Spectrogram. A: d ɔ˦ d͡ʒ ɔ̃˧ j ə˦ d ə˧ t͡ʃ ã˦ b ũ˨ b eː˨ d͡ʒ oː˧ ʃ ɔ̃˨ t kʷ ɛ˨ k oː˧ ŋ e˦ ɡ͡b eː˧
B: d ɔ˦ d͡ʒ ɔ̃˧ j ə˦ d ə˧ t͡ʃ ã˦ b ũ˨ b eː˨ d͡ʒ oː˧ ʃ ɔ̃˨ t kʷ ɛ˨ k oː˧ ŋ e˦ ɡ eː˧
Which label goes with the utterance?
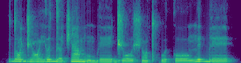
A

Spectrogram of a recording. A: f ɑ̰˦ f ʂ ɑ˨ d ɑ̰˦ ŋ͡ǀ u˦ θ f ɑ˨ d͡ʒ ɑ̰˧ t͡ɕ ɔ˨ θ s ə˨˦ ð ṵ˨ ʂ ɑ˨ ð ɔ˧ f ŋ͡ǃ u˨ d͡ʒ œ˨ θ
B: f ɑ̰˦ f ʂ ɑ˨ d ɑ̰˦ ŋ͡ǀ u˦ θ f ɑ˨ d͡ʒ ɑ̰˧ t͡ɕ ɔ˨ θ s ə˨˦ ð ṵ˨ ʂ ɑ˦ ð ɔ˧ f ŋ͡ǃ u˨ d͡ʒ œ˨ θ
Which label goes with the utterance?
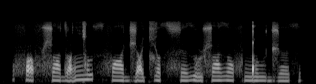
B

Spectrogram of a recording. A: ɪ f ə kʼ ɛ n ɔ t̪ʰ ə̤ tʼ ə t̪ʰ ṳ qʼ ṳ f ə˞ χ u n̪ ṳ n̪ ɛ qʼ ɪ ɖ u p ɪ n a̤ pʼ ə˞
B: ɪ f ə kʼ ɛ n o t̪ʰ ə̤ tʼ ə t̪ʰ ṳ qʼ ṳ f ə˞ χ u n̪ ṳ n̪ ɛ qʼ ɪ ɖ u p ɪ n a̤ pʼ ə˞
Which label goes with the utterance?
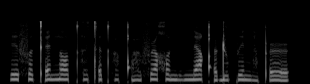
A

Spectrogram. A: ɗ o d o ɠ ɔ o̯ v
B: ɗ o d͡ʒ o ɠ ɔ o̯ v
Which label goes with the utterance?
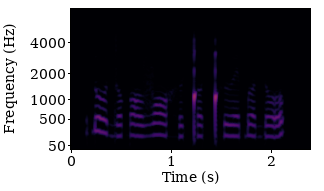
A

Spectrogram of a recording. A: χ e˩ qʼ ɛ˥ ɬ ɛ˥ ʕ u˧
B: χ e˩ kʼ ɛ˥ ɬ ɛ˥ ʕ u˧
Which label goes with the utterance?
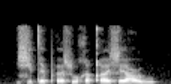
A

